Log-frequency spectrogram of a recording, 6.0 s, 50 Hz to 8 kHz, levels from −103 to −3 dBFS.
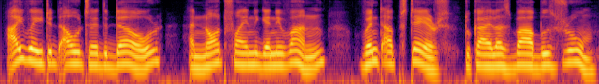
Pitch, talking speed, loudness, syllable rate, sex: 160 Hz, 160 wpm, -17 LUFS, 4.9 syllables/s, male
